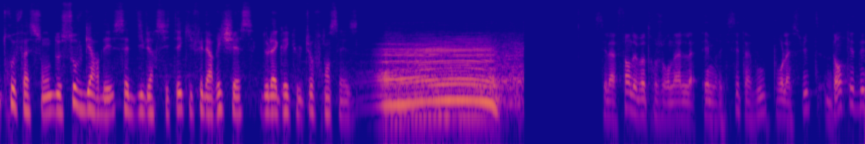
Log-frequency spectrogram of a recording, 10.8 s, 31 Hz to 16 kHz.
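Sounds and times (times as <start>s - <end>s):
speech: 0.0s - 5.5s, 7.5s - 10.7s
Bordelaise cow mooing: 4.5s - 6.6s.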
